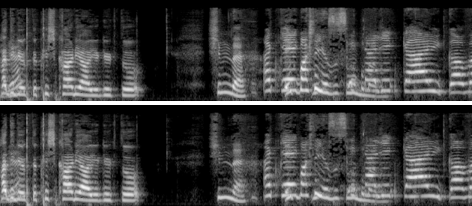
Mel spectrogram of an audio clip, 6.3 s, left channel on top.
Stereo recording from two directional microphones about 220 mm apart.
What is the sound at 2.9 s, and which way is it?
Speech, 50° left (ahead or behind).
